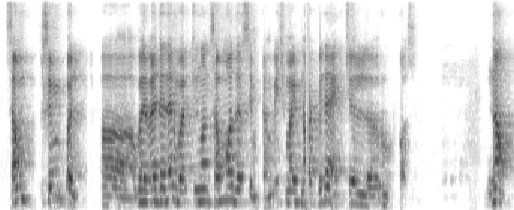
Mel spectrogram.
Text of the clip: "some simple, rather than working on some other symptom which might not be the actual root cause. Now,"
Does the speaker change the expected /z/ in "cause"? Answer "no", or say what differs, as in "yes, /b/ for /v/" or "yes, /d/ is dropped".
yes, /s/ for /z/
